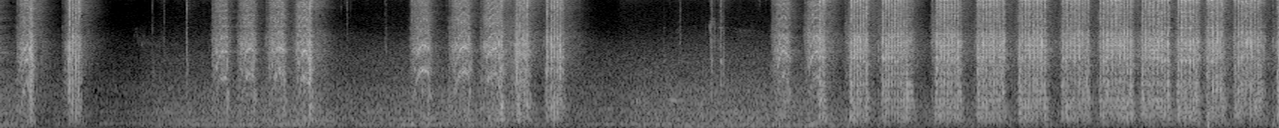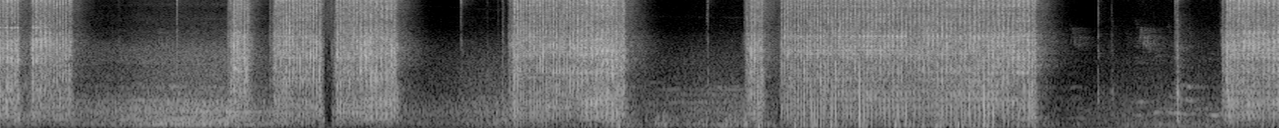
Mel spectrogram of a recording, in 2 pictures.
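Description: Cordless DeWalt power driver running bolts into a water pump housing. For the first half it runs in quick, short trigger bursts, several a second; later it runs in longer spells of a second or two.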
